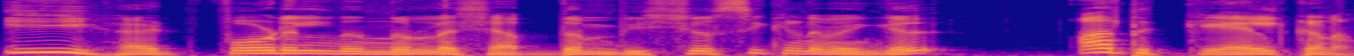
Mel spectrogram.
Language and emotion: Malayalam, surprised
